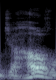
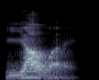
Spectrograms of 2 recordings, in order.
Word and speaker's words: Yahweh: First off, the pronunciation Jehovah, while important to witnesses, is really not the proper pronunciation. The Hebrew tetragrammaton, YHWH, was probably pronounced Yahweh.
